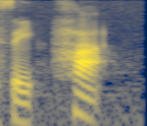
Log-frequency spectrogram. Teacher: You have to pay attention to this abrupt interruption in the airflow, because that is what we do. We just don't go to the end. We don't release the airflow. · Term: unreleased version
